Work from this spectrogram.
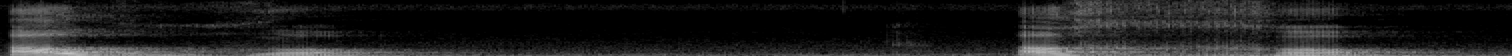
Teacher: غین اس واسطے پڑھ رہا کہ غین اور خا انہوں دونوں دا مخرج ایک ہے، خا اور غین، تاکہ انہوں وچ آسانی رہے پڑھنے وچ۔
